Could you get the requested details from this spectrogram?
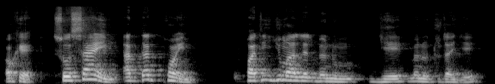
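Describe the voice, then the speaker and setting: A man's voice: a little high, expressive, moderate pace. A man hosting an interview, pressing his guest with repeated, pointed questions. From Gambia. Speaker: interview host.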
